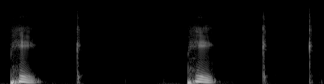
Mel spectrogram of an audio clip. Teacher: debajo para decir que la la g está deshonor zada entonces se queda no una K aspirada así sino una G G sin la voz · después si va al final de palabra es g o incluso lo podéis dejar sin voz y dejarlo como una K que la g sin voz Es K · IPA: /ɪ/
